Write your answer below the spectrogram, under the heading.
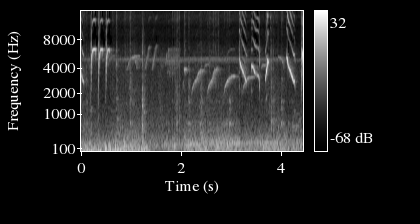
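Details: Song of a cinereous tit mixed with prenjak-style notes, used to lure other tits into song. Quick high whistled chirps and slurred downward sweeps come in rapid succession, with other softer rising notes and a steady whine underneath.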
